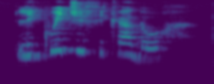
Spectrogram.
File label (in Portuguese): "liquidificador", Portuguese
